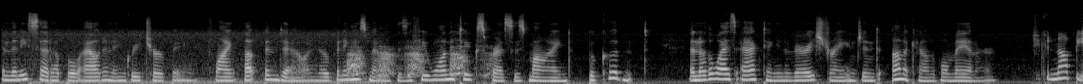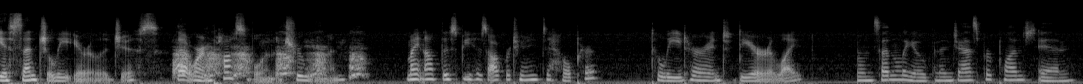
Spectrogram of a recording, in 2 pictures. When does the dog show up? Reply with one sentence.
You can hear the dog from 3.5 to 5.0 s and from 12.6 to 14.5 s.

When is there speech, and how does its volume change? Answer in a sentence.
The speech can be heard from 0.0 to 21.6 s, getting quieter.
